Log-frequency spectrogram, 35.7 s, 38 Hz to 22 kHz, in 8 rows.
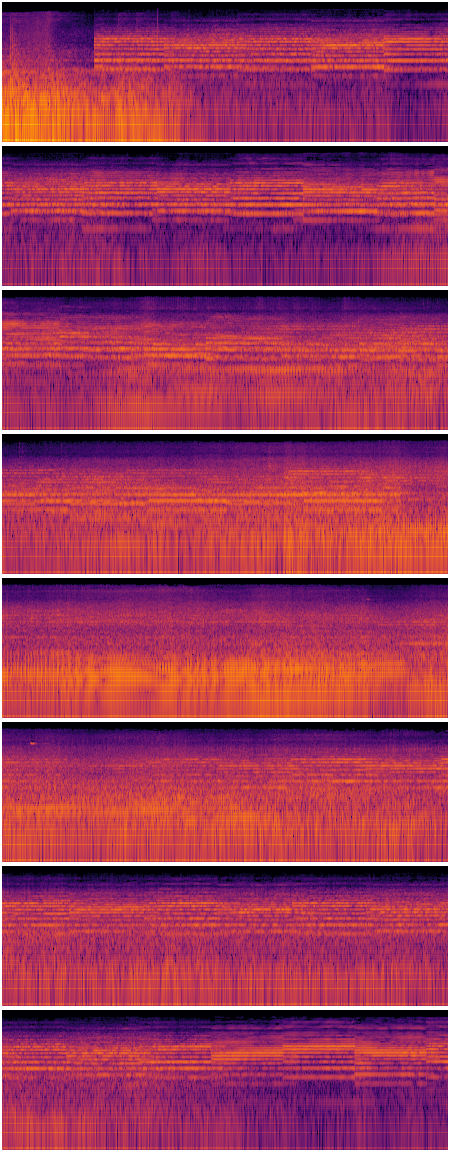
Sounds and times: Vehicle: 3.2s - 35.6s.

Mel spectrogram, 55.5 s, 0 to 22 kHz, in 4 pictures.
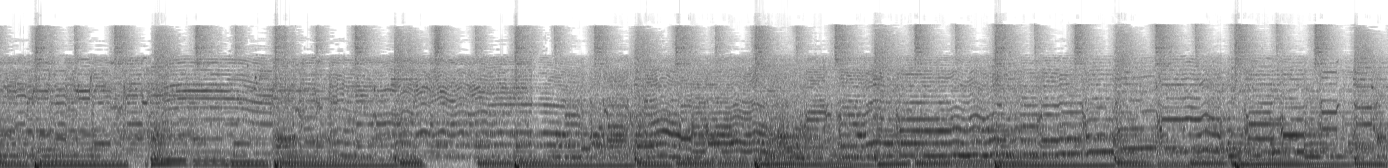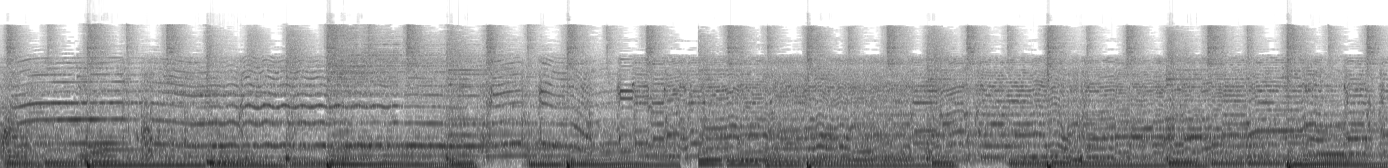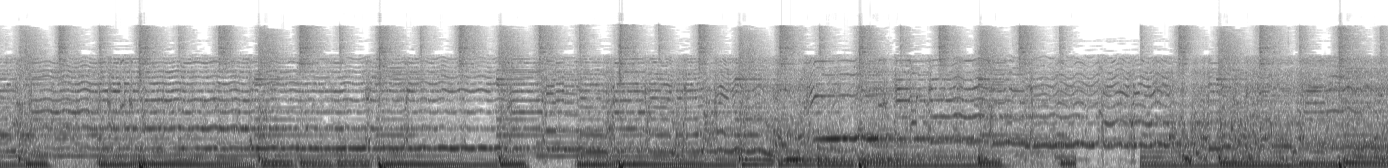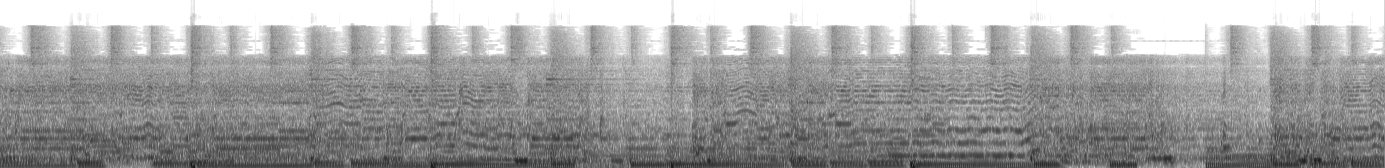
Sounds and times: Guitar: 0.0s - 55.4s
Progressive rock: 0.0s - 55.4s.

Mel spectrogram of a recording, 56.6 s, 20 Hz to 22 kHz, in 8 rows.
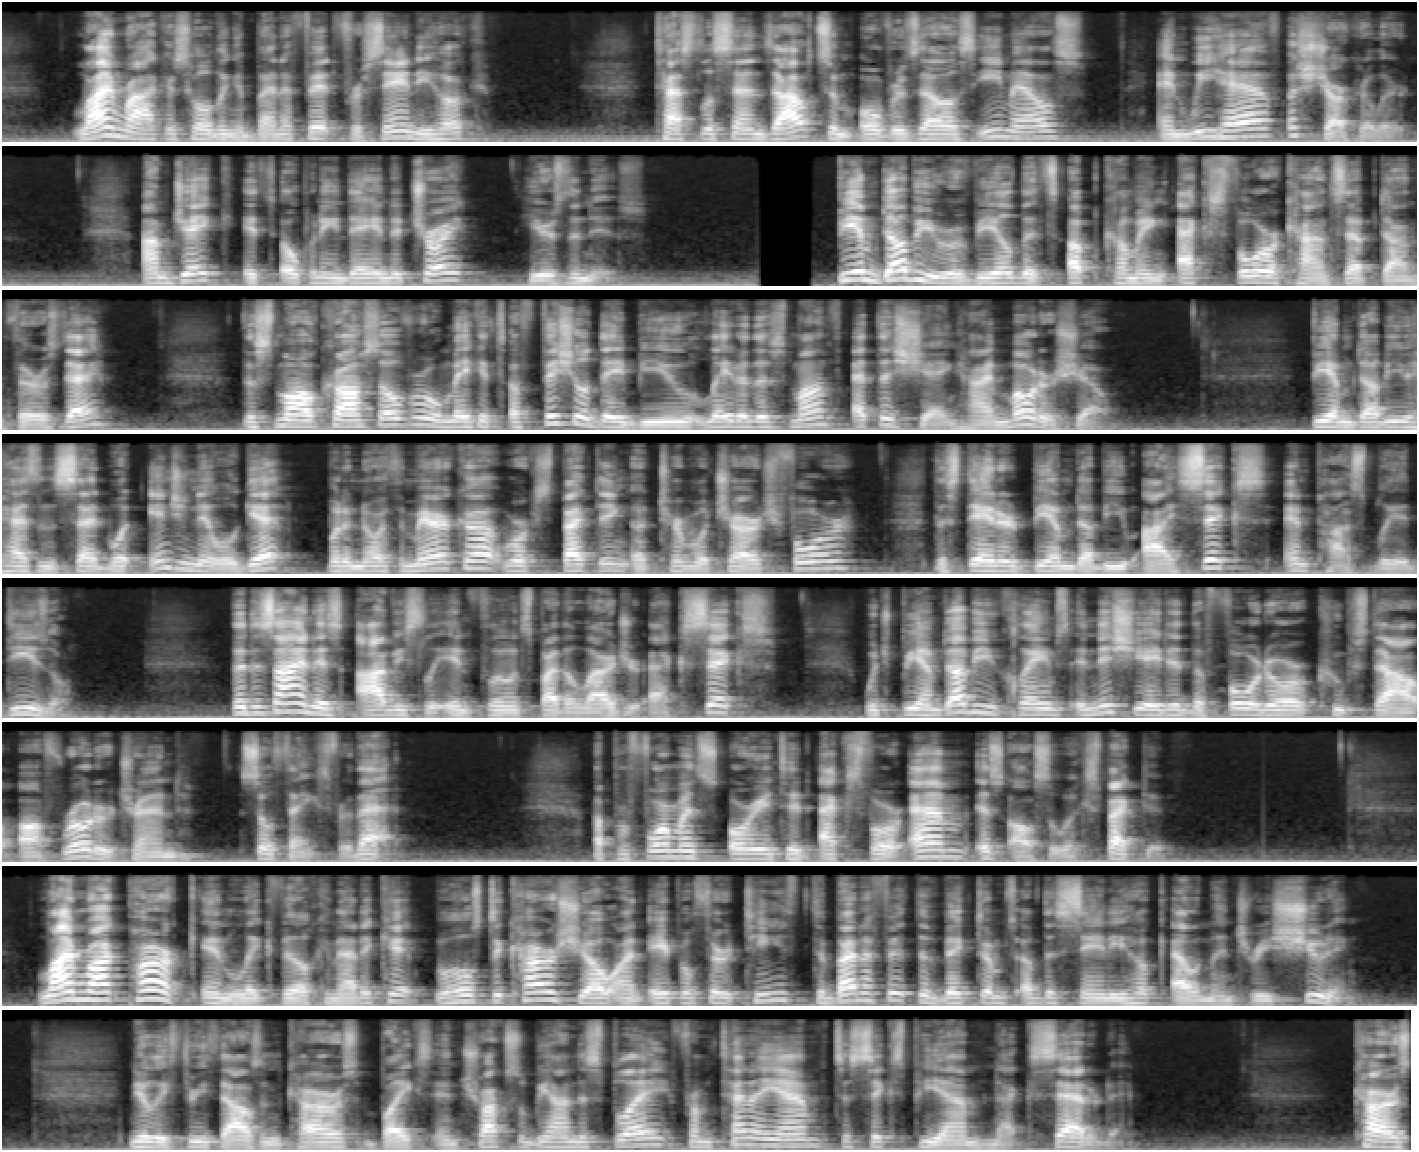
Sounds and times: Speech: 0.4s - 2.5s, 3.3s - 7.1s, 7.8s - 10.3s, 11.3s - 14.8s, 15.4s - 19.8s, 20.7s - 28.7s, 29.5s - 37.5s, 38.3s - 41.3s, 42.6s - 49.3s, 50.2s - 55.3s, 56.3s - 56.5s.

